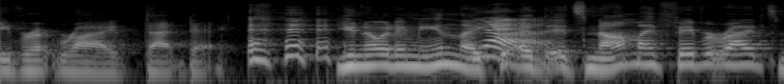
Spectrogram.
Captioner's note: laughs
